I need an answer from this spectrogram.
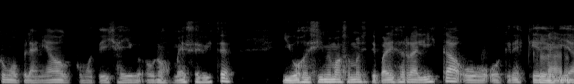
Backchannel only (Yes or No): Yes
